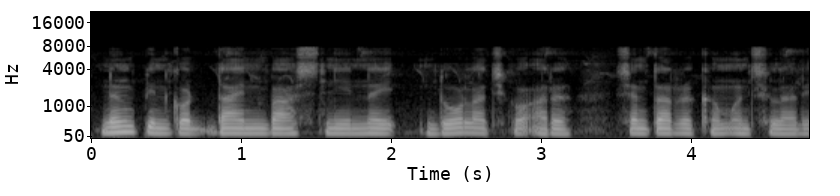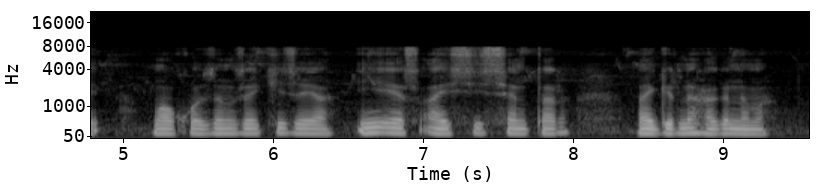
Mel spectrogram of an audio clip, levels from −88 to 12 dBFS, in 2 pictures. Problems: low volume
